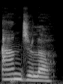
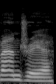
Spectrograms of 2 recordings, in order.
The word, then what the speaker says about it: Andrea: But what do people get wrong, usually? Angela. Angela. Instead of Andrea.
